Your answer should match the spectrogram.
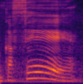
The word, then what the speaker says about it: café: Então, café, a sílaba tônica é o fé.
